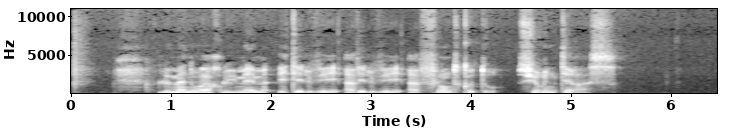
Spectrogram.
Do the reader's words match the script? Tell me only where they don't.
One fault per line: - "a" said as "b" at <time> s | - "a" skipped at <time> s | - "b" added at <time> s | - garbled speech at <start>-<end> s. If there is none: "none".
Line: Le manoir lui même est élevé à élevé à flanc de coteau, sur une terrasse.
none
